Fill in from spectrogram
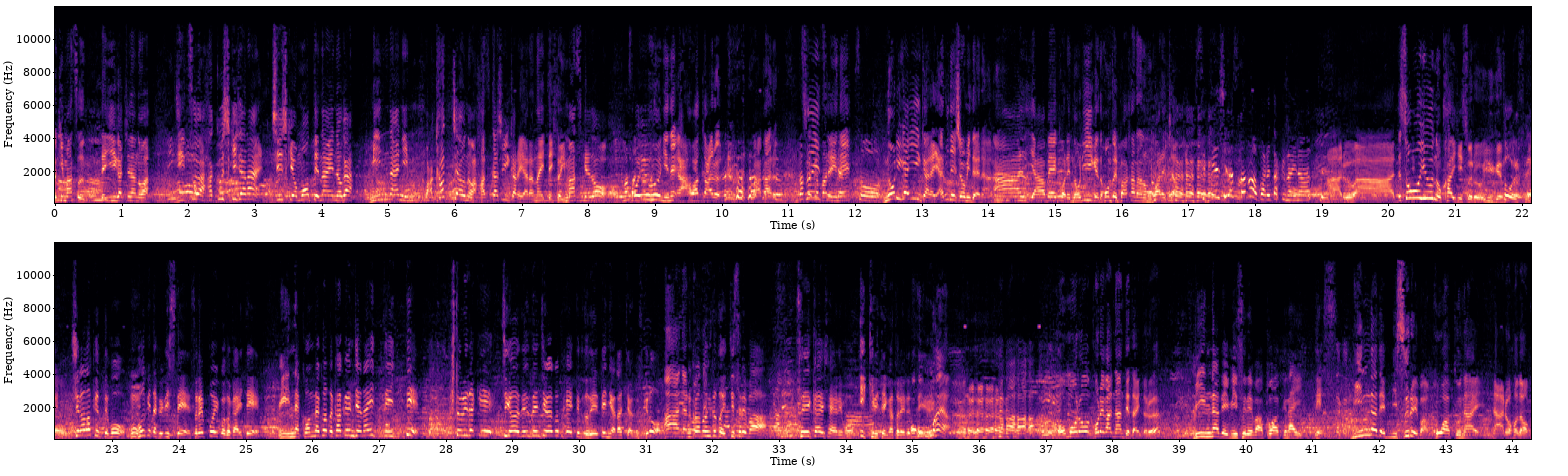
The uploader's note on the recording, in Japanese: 会場インタビュー＆懇親会。会場収録のため、騒音雑音が激しく入っております。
